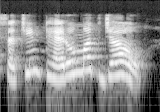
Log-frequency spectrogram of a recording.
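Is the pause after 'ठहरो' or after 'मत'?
after मत. The pause comes after 'मत'.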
